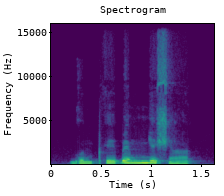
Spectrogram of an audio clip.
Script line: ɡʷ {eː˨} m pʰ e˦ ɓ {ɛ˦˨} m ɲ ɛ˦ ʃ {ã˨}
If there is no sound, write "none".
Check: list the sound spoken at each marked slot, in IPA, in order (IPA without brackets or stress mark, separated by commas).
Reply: eː˨, ɛ˦, ã˨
